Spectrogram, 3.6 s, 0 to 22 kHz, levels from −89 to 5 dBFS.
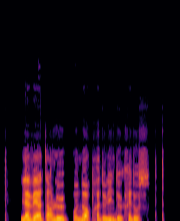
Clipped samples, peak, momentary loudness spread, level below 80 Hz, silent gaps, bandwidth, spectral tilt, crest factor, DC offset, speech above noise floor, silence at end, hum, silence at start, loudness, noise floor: under 0.1%; -2 dBFS; 11 LU; -62 dBFS; 1.38-1.45 s; 9 kHz; -6 dB/octave; 18 dB; under 0.1%; 30 dB; 0.65 s; none; 0.4 s; -19 LUFS; -49 dBFS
